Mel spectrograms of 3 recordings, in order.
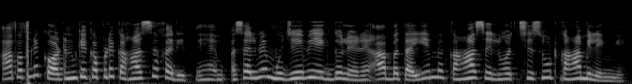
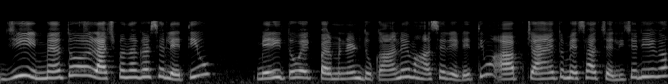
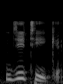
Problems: background sounds at intervals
